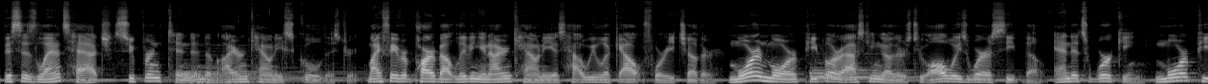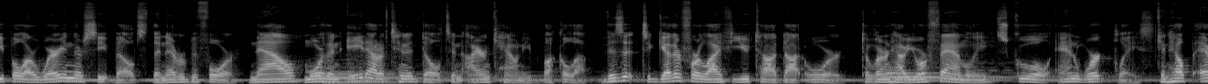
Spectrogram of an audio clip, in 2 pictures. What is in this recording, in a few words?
Radio Ad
